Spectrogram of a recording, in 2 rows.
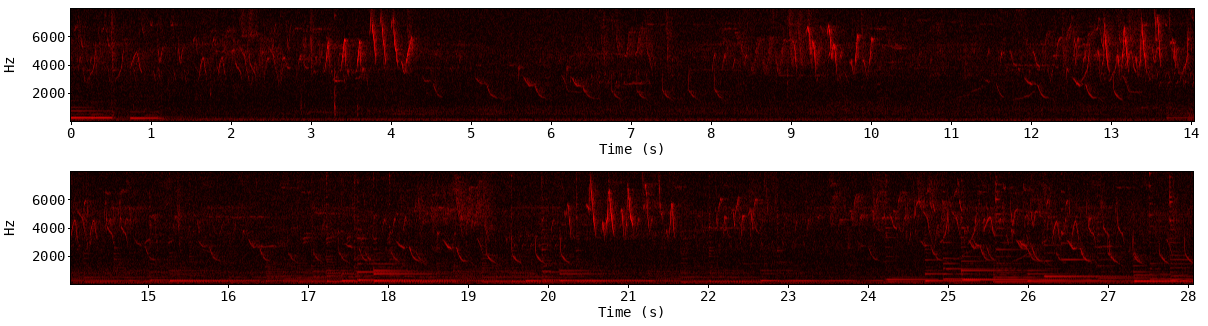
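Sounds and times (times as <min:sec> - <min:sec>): low background hum: 0:00.0 - 0:28.0
small birds chirping: 0:00.0 - 0:28.0.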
